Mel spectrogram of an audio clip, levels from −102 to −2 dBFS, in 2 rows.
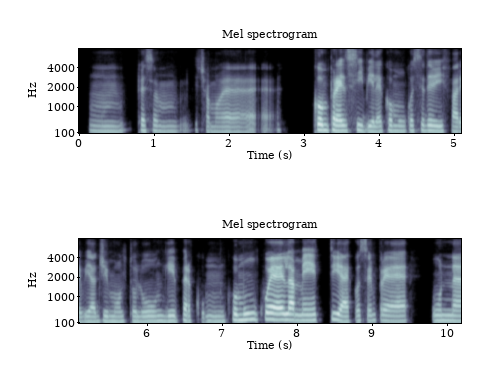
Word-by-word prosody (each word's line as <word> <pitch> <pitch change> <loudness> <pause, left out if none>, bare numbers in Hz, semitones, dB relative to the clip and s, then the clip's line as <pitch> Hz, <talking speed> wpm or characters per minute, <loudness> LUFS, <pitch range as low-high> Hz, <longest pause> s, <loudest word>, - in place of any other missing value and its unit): Mhmm, 170 0 -10
che 185 - -4
so 180 0 -9
mhmm, 165 0 -14
diciamo 160 -5 -12
è 155 -1 -7
è - - -18 0.5
comprensibile, 180 -4 +2
comunque, 175 0 -5
se 180 +2 -5
devi 175 -2 -1
fare 160 -3 -4
viaggi 165 +2 -4
molto 165 0 -7
lunghi 170 +1 -3
per 175 0 -1
comun 165 +1 -9
comunque 205 +3 +5
la 200 -1 +8
metti, 195 +3 +1
ecco, 165 -1 +2
sempre 180 -2 -1 0.3
un 185 0 -2
175 Hz, 135 wpm, -21 LUFS, 165-190 Hz, 0.5 s, la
